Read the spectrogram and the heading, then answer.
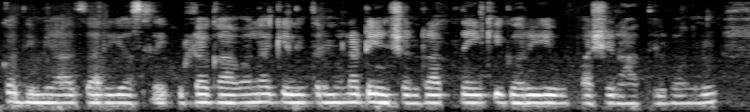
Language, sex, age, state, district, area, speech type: Marathi, female, 45-60, Maharashtra, Yavatmal, rural, spontaneous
